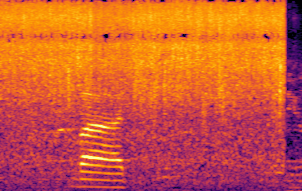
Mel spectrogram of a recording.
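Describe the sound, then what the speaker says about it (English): Heavy rain pours steadily near a beach, a dense continuous wash of water with a brief spoken word and a short tonal voice over it before it cuts off. "Now it's raining really hard"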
